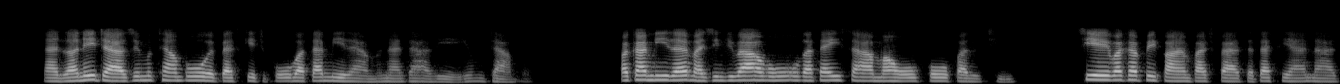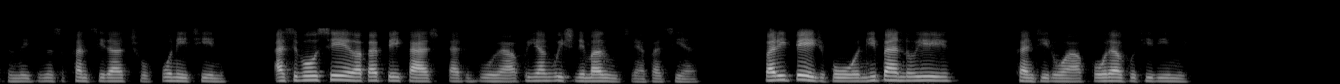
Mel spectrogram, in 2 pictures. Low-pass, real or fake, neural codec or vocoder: 5.4 kHz; fake; codec, 16 kHz, 0.2 kbps, FocalCodec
